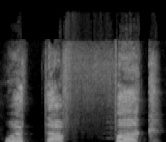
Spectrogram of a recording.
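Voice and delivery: high, stunned what the fuck; baffled outburst. Real, not acted. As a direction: gasp it out in disbelief.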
